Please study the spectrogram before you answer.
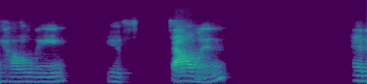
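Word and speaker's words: Samhain: of pronouncing Halloween is Stalin and it's spelled not how it sounds whatsoever it's not like Sam Hayne oh that's weird I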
